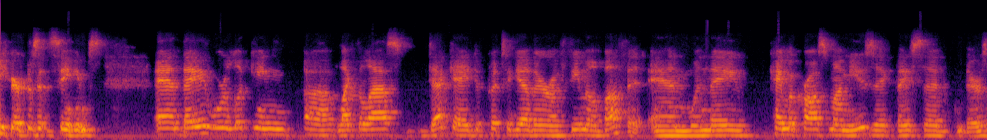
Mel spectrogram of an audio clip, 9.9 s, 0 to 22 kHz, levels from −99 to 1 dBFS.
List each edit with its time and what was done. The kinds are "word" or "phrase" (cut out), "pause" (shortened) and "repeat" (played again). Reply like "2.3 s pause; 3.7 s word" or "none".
7.6 s pause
